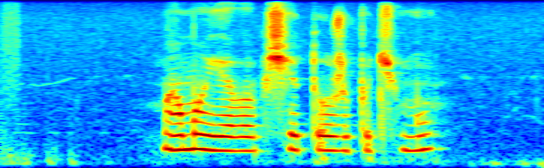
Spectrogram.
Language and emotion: Russian, sad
